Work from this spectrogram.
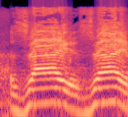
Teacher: Za di ujung lidah. Zai. Beda kan ya?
